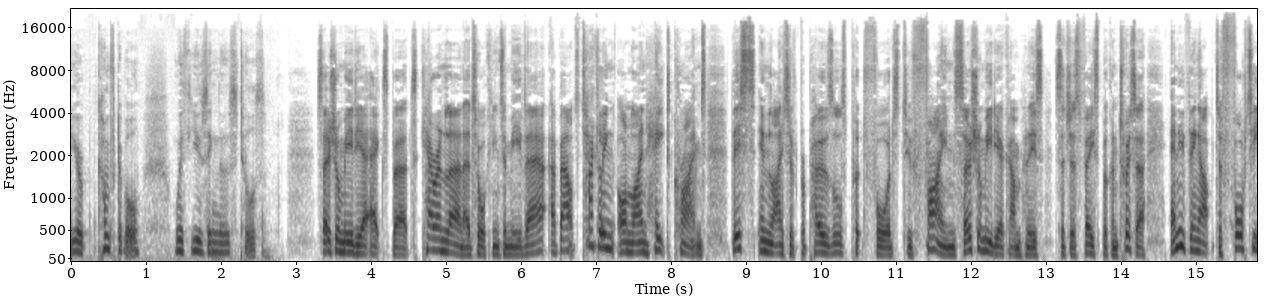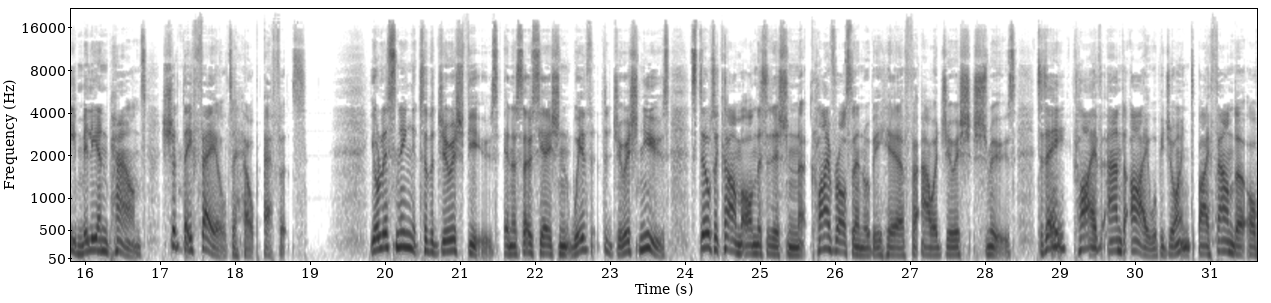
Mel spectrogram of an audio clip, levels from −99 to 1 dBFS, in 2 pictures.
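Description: Nothing stood out on listening to this speech recording.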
